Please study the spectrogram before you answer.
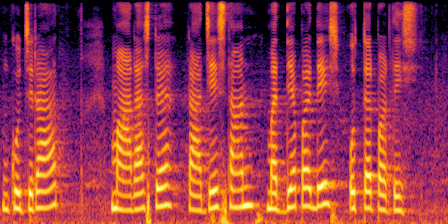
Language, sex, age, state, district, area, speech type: Sindhi, female, 30-45, Gujarat, Surat, urban, spontaneous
